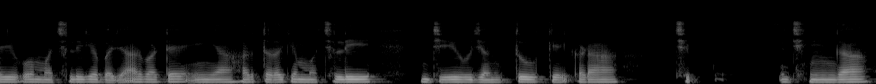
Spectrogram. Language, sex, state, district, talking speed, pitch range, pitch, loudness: Bhojpuri, male, Uttar Pradesh, Gorakhpur, 110 wpm, 110-115 Hz, 115 Hz, -34 LUFS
